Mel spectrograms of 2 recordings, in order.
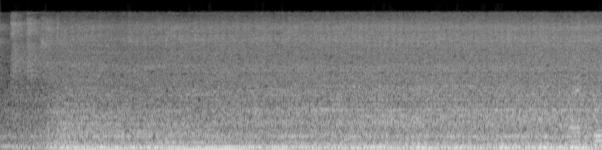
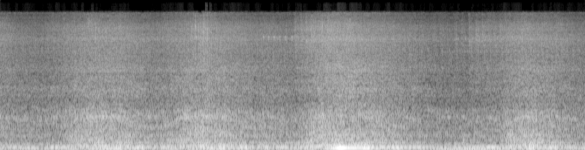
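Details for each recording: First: Honda Beat Deluxe scooter at idle: a low steady thrum with an uneven rustling crackle from the CVT belt housing, which is judged to need lubrication. CVT crackling noise; cause suspected, not confirmed. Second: Honda Beat scooter CVT after disassembly and reassembly; it had previously made a scratchy "srak srak" noise. A smooth low drone swells evenly with throttle and falls back, with no scraping or rattling from the belt drive; normal CVT revving.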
